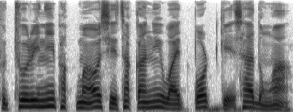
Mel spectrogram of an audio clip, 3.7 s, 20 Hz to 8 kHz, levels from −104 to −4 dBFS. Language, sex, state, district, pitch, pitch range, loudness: Garo, male, Meghalaya, West Garo Hills, 150 Hz, 125-160 Hz, -14 LUFS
